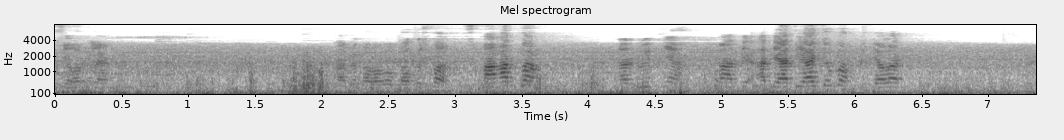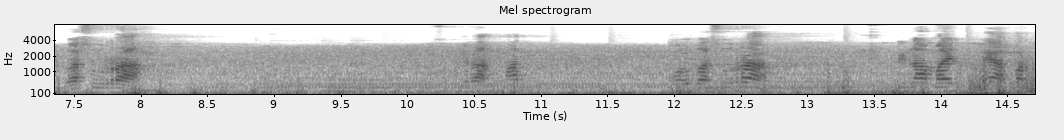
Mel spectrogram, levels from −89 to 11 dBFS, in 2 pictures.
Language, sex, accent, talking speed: Indonesian, male, native, 100 wpm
